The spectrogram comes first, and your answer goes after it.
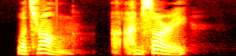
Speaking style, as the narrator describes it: he sputtered

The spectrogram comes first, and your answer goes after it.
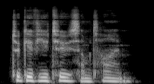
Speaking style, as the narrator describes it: murmurs

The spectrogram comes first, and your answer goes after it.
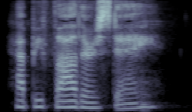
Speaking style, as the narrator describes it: Tony said softly

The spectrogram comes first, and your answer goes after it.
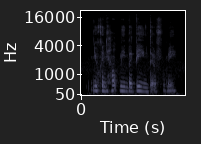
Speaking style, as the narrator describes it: he muttered

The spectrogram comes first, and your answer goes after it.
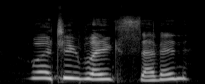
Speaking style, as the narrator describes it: he said, yawning

